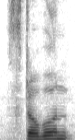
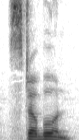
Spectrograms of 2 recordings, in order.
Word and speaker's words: stubborn: और स्टबर्न, ये अच्छा वर्ड है, स्टबर्न, ठीक है, स्टबर्न इसको प्रोनाउंस करते हैं, स्टबर्न, STUBBORN, स्टबर्न, स्टबर्न, ठीक है।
